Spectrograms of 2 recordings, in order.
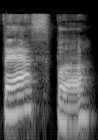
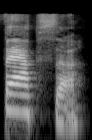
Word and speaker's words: FAFSA: it FAFSA is an acronym which is often mispronounced as FASA but it is Fafa and it stands for the free application for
